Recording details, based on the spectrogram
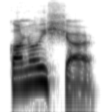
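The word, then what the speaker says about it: connoisseur: কনৈশার, কনৈশার মানে হচ্ছে এটা একটু এরকম উচ্চারণটা এরকম, কনৈশার।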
